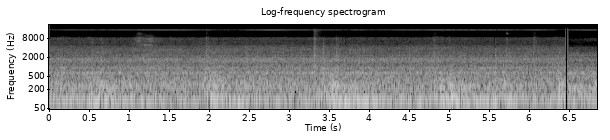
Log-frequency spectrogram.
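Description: Passenger train running, a steady low rumble of wheels on the track heard from inside the carriage.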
